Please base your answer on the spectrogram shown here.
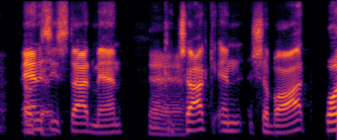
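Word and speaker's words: Tkachuk: Rhymes with Rachuk. Fantasy stud, man. Kachuk and Shabbat.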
